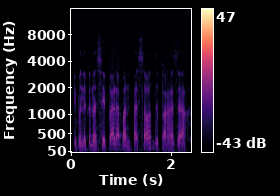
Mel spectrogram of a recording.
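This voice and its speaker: A man playing an earnest, muddled hotel guest on a prank phone call, hesitant, repetitive and politely deadpan. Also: lowish voice, brisk, dry recording, clean studio sound, natural voice. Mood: deadpan, insistent. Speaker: prank caller.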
